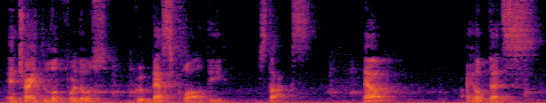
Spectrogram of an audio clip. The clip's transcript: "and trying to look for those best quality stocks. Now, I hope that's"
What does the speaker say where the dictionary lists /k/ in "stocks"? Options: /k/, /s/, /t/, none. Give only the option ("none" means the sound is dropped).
/k/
